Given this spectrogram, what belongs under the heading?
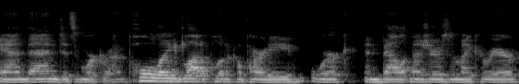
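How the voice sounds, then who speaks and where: A man with a Michigan accent at a fairly quick pace, medium-pitched with a dark, mellow tone, monotone and flat in intonation, hardly any pauses, and audible room echo. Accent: Michigan American. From US Midwest, Detroit. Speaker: nonprofit consultant. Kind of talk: interview.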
